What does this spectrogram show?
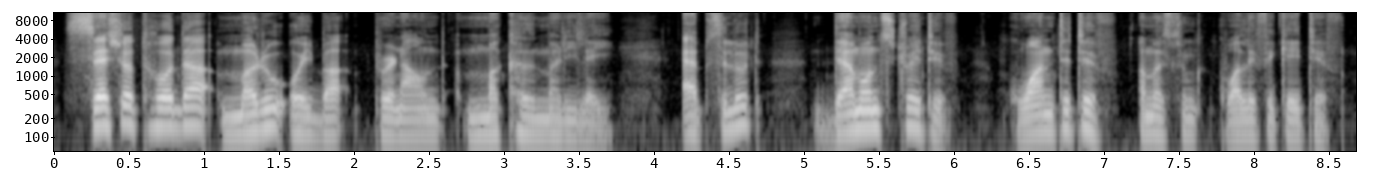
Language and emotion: Manipuri, neutral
